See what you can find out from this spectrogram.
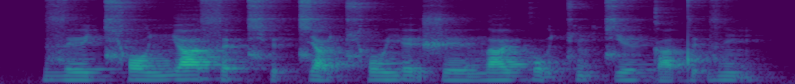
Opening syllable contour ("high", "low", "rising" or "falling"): low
